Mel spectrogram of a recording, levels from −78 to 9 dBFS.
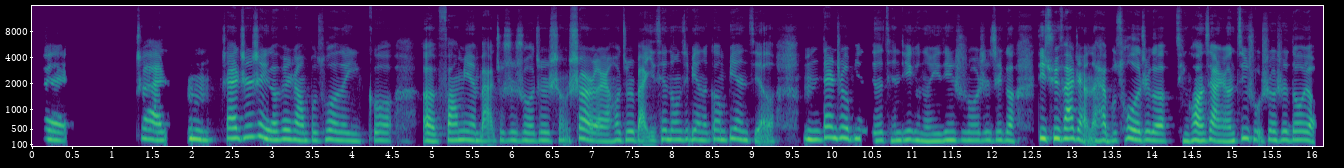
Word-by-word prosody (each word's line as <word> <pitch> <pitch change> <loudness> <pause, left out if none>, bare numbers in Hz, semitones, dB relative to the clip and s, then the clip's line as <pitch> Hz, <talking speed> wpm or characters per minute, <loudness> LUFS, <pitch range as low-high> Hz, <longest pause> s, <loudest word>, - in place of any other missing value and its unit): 对。 215 -3 +1 0.8
这 255 - -3
还 215 -3 +4 0.3
嗯， 225 -3 +3
这 260 - -3
还 265 - +6
真 285 +4 +1
是 305 -1 +1
一 - - +5
个 220 -1 +2
非 235 +1 +2
常 205 -2 +1
不 205 0 -4
错 225 +2 -2
的 205 -1 -2
一 190 -1 -3
个， 200 +1 -5 0.3
呃， 195 -2 +2
方 210 +3 0
面 215 -2 0
吧。 - - -2
就 210 - -8
是 210 +1 -4
说 200 0 -3
就 205 +2 -5
是 205 - -1
省 210 +2 -4
事 260 - 0
儿 230 -4 +5
了， 195 - +2
然 185 -1 +1
后 210 - -2
就 220 - -3
是 220 - +1
把 195 - 0
一 105 +2 -6
切 235 - -3
东 225 0 -1
西 230 - -4
变 225 -1 -2
得 205 - -3
更 225 +1 -2
便 235 -2 0
捷 205 - -5
了。 - - -6 0.3
嗯， 225 -2 +3
但 280 +2 +2
是 - - +3
这 275 - +1
个 265 - +4
便 250 +1 -1
捷 200 - -6
的 205 - -2
前 200 0 -3
提， 220 +2 -1
可 210 - 0
能 185 -1 0
一 190 0 0
定 215 +1 +1
是 210 0 -7
说 205 0 -3
是 210 +1 -4
这 215 +1 -2
个 200 -1 -1 0.3
地 260 - +8
区 260 +1 +5
发 255 0 +6
展 230 -4 0
得 - - -2
还 210 +2 +1
不 195 +1 -4
错 245 +4 +2
的 220 - +3
这 220 - -1
个 195 -2 0
情 195 -1 -4
况 200 0 +5
下， 200 -2 +3
然 180 0 0
后 - - +2
基 260 +7 0
础 230 -3 -4
设 225 -2 -2
施 215 +2 -2
都 220 +1 -1
有。 200 - +2
215 Hz, 320 characters per minute, -20 LUFS, 200-230 Hz, 0.8 s, 地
